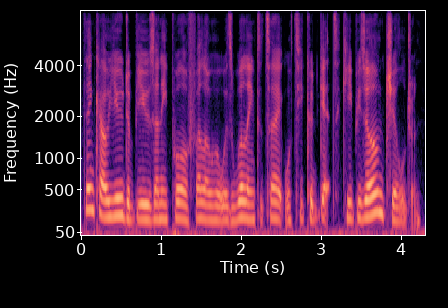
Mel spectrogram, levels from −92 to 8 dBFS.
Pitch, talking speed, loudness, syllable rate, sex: 170 Hz, 290 wpm, -16 LUFS, 6.3 syllables/s, female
